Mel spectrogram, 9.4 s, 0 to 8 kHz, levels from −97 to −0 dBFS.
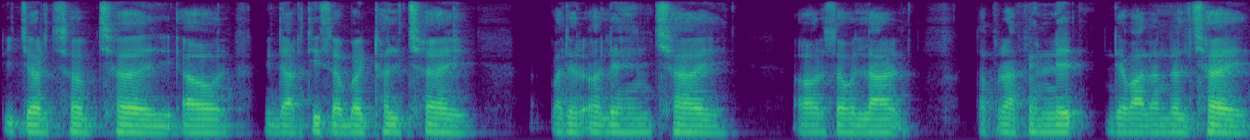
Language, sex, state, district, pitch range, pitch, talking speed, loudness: Maithili, male, Bihar, Samastipur, 105-115 Hz, 110 Hz, 120 wpm, -29 LUFS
